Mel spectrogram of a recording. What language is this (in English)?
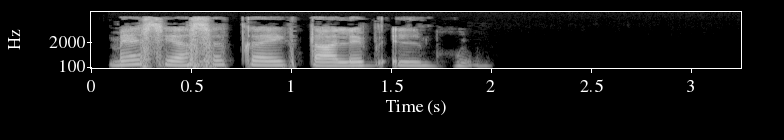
Urdu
